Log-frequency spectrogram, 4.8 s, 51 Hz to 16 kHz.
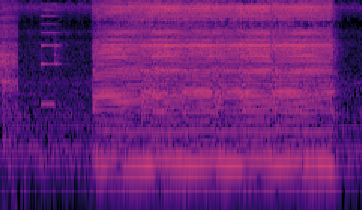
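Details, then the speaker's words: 286 PC with 1 MB memory, accessing 5.25-inch floppy drive A: harsh steady buzzing drone for about three seconds, then cuts off; drive struggling, owner suspects a floppy disk was inserted the wrong way. "So yeah, upon accessing the floppy drive, which is drive A, you get this horrible noise coming from the 5.25-inch floppy drive."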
